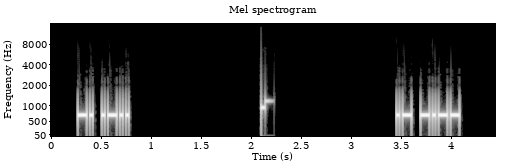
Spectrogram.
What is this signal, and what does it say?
Morse code, heard as a keyed tone, about 41 wpm, 700 Hz. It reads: NL AY
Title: Top Two Letter Combinations in Words 40wpm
